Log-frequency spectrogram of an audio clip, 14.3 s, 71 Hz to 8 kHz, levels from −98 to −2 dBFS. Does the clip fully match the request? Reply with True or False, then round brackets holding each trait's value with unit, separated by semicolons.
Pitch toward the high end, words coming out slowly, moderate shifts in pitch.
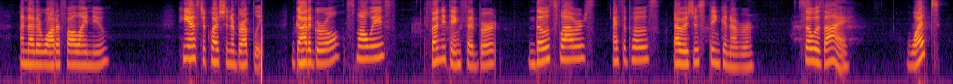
True (240 Hz; 130 wpm; 4.1 semitones)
